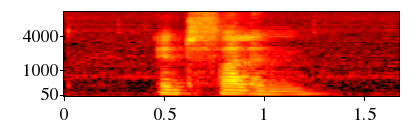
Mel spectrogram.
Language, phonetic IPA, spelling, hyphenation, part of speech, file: German, [ʔɛntˈfalən], entfallen, ent‧fal‧len, verb / adjective, De-entfallen.ogg
- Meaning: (verb) 1. to drop or be dropped 2. to lapse or be cancelled 3. to slip one's memory 4. past participle of entfallen; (adjective) 1. omitted 2. cancelled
